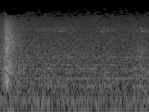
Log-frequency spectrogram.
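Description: Quiet workshop room tone: a faint, steady background hum, with a brief soft hiss fading out right at the start.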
